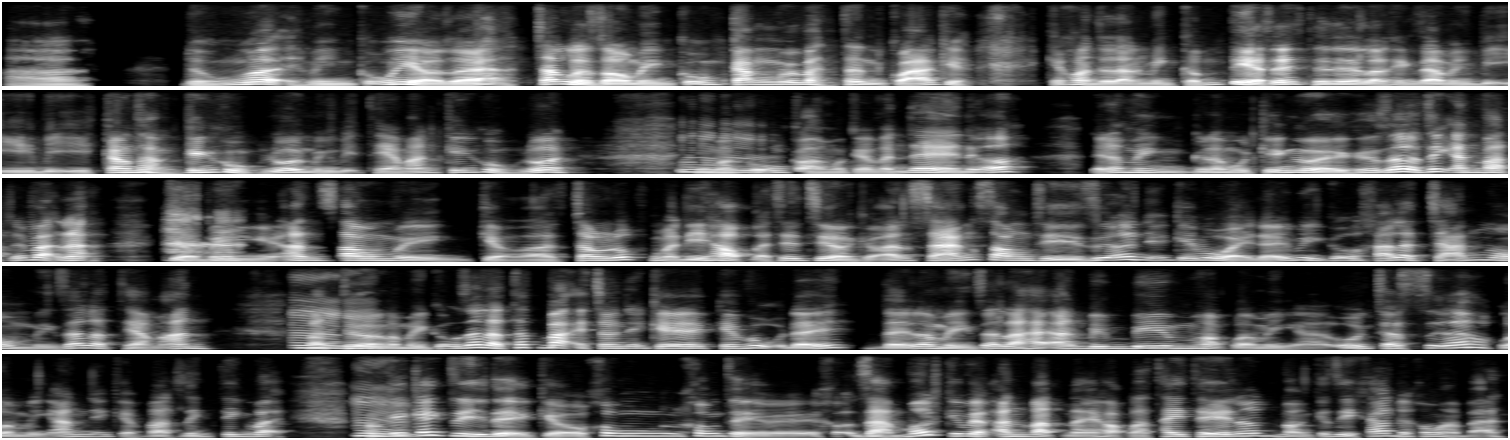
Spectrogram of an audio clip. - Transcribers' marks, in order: laugh; tapping; other background noise
- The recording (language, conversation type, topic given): Vietnamese, advice, Làm sao để không thất bại khi ăn kiêng và tránh quay lại thói quen cũ?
